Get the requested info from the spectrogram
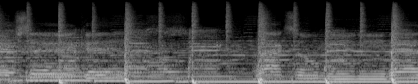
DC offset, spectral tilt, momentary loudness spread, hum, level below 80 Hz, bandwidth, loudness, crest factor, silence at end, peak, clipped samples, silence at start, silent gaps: under 0.1%; -5.5 dB/octave; 4 LU; none; -36 dBFS; 20 kHz; -22 LUFS; 18 dB; 0 s; -2 dBFS; under 0.1%; 0 s; none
